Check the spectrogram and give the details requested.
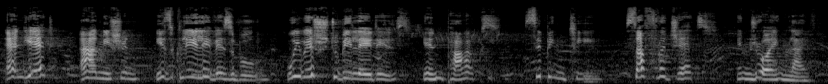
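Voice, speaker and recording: A woman's voice: high-pitched, lively intonation, unhurried, hardly any pauses, pushed and bright, full character voice. A woman playing a prim, genteel suffragette declaiming a formal public statement in a comic period audio drama. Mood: prim, earnest.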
